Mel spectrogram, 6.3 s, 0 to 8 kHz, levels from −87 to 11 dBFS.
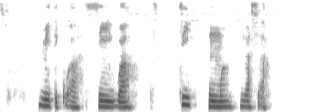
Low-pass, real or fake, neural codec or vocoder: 7.2 kHz; real; none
